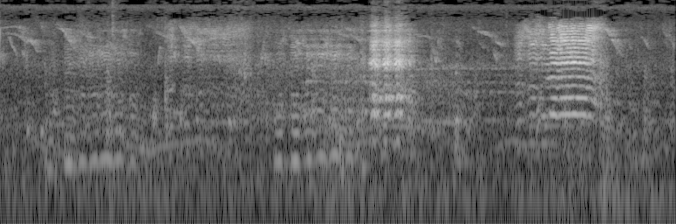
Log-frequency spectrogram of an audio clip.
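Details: Young goat kid with two strained, trembling bleats about a second apart, the second longer and more wavering, while birds chirp softly in the background.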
